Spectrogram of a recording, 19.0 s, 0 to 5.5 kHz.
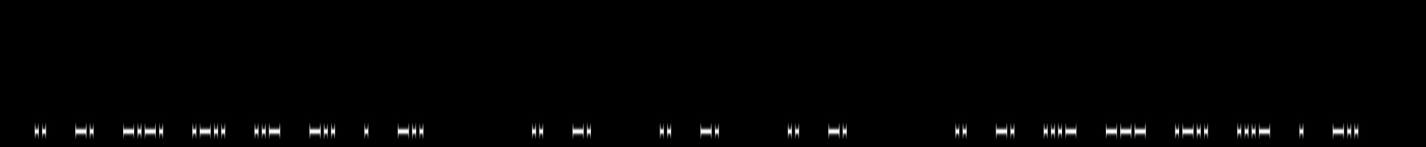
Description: Morse code, heard as a keyed tone, about 25 wpm, spaced as for 15 wpm, 600 Hz. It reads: INCLUDED IN IN IN INVOLVED
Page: intermediate-practice-files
